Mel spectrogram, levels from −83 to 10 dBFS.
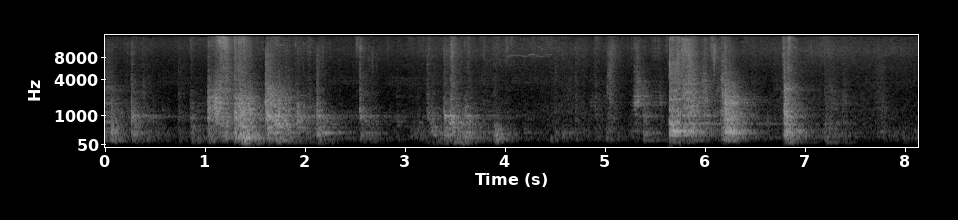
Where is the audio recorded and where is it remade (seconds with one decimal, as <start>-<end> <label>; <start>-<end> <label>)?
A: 0.0-3.0 recorded; 3.0-3.8 remade; 3.8-6.9 recorded; 6.9-8.1 remade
